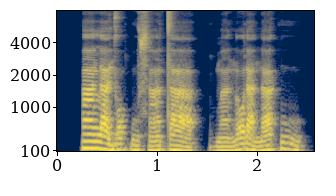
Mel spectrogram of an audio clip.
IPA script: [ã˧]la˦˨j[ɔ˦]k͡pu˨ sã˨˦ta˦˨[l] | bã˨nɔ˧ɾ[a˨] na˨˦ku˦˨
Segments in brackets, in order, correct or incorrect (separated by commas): incorrect, incorrect, incorrect, correct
